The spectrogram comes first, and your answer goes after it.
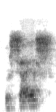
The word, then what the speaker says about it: Briseis: And it tells the story of the pronunciation I always get wrong, but it's Briseis, Briseis, who is the prize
